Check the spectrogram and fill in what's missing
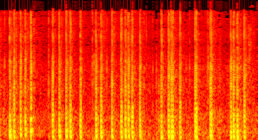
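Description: Rapid bursts of fireworks salute explosions crackle in an irregular volley in Yekaterinburg, loud and close, with sharp pops following one another without pause.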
